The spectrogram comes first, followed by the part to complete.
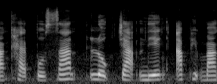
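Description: Continuous speech: a voice speaking Khmer, with no other sound standing out.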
